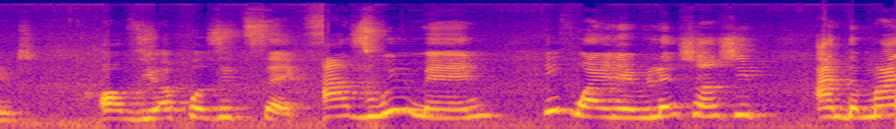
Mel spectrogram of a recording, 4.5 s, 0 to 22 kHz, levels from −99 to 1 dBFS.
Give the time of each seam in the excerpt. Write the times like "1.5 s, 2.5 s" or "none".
1.6 s

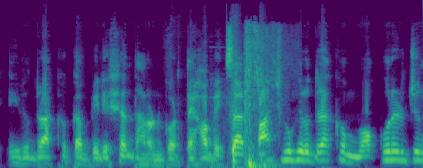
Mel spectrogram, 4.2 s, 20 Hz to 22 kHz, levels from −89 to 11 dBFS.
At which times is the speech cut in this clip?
2.5 s

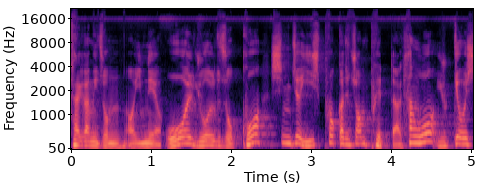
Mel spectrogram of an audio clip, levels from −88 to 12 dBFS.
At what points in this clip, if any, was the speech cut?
1.1 s, 4.2 s

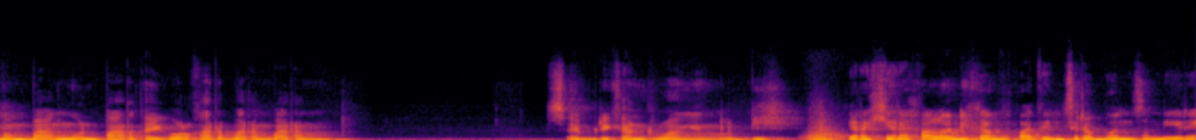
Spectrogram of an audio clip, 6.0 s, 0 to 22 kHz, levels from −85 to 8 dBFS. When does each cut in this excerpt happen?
4.1 s

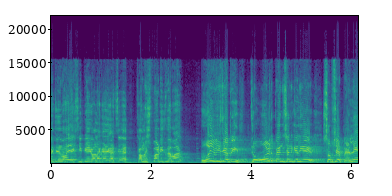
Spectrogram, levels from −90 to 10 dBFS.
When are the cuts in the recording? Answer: 2.9 s

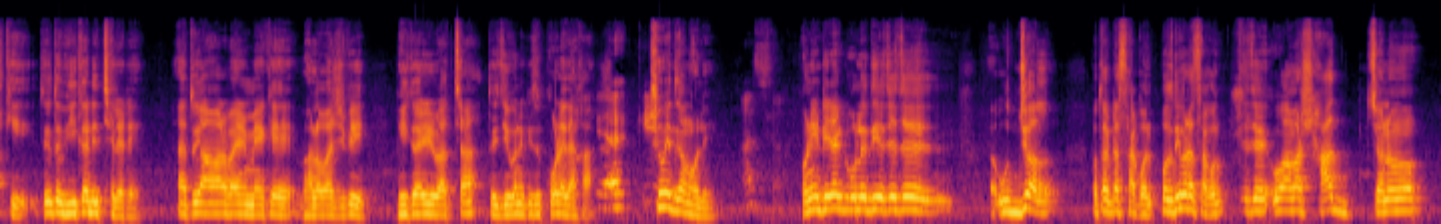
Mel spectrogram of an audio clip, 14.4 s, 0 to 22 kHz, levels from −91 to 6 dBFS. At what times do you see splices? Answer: 6.0 s, 12.5 s

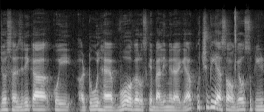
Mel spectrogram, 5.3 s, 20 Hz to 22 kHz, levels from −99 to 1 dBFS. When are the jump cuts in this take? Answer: none

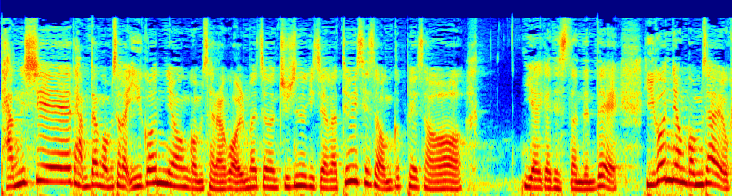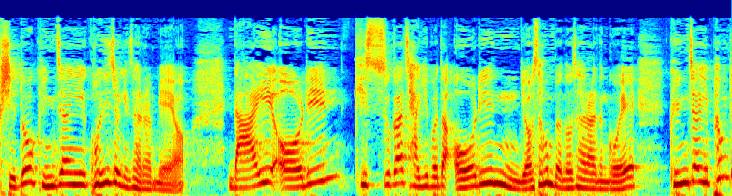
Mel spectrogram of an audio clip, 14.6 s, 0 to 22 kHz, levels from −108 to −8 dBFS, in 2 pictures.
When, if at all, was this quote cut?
none

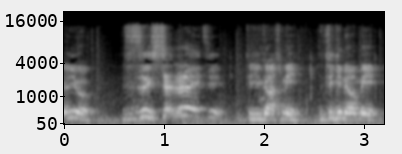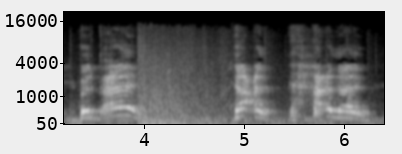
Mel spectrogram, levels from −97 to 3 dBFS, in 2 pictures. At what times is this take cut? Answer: 1.7 s

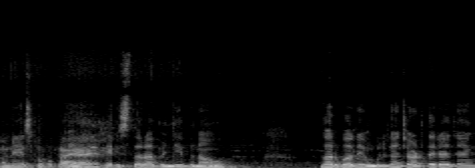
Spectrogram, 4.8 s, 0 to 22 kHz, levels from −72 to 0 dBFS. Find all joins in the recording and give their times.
1.1 s

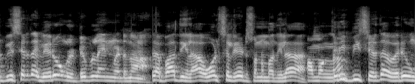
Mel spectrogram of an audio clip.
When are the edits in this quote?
1.5 s

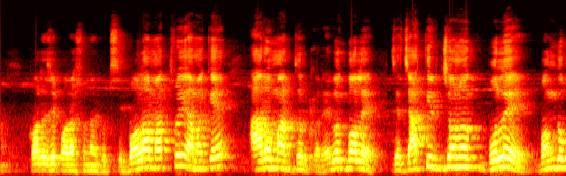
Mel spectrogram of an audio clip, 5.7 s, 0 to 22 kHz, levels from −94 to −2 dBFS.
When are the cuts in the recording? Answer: 3.9 s

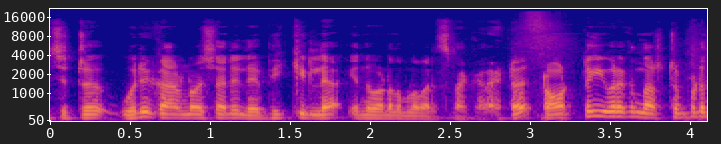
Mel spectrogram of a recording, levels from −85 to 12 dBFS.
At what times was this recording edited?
3.0 s

